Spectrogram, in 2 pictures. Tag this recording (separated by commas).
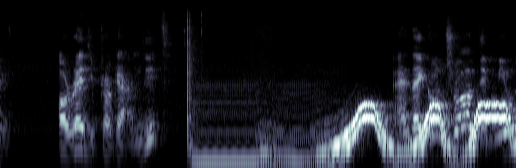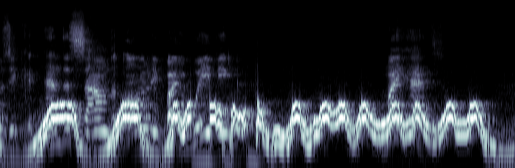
Theremin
